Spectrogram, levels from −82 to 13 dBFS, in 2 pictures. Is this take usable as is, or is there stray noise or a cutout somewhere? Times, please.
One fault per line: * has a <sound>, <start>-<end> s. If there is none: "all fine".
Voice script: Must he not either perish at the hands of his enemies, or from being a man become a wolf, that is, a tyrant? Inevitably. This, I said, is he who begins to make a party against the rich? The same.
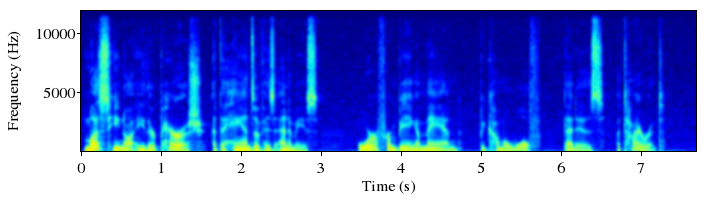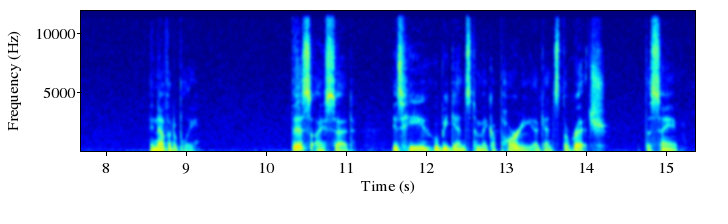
all fine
